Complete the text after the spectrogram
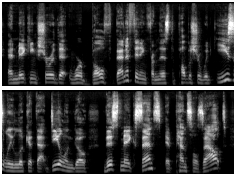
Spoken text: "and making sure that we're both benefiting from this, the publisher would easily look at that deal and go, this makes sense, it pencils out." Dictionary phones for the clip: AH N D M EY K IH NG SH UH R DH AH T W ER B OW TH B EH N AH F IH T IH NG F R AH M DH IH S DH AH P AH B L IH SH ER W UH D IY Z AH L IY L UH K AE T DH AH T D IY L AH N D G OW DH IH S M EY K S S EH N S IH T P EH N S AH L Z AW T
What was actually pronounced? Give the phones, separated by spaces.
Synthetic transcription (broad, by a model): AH N M EY K IH NG SH UH R DH AH T W ER B OW TH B EH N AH F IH T IH NG F R AH M DH IH S DH AH P AH B L IH SH ER W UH D IY Z L IY L UH K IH T DH AH T D IY L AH N G OW DH IH S M EY K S S EH N S IH T P EH N S L Z AW T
